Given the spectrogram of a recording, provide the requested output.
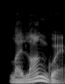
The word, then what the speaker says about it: Lilongwe: Lilongwe, I think is how it's pronounced.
